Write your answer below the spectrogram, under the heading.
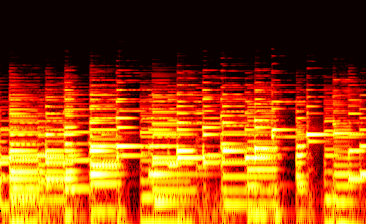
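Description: Background piano music: a gentle melody of single notes, each struck and fading, a few each second.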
